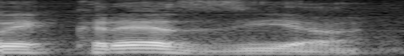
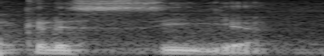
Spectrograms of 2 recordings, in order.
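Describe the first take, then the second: First: The middle consonant is a buzzing z sound. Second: The middle consonant is a hissing s sound. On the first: This is the form some people know it by. "para alguns que conhecem dessa forma" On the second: This follows the original Greek sound. "o S no grego não tem som de Z como no nosso português, por isso eu falo eclesia"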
